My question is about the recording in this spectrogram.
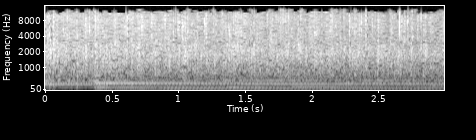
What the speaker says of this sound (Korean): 큰 박수로 축복합니다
